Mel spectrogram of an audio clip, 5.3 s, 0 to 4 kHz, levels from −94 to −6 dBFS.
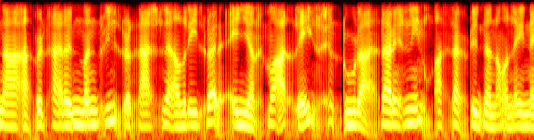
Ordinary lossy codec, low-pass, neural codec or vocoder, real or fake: none; 3.6 kHz; autoencoder, 22.05 kHz, a latent of 192 numbers a frame, VITS, trained on many speakers; fake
